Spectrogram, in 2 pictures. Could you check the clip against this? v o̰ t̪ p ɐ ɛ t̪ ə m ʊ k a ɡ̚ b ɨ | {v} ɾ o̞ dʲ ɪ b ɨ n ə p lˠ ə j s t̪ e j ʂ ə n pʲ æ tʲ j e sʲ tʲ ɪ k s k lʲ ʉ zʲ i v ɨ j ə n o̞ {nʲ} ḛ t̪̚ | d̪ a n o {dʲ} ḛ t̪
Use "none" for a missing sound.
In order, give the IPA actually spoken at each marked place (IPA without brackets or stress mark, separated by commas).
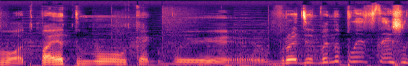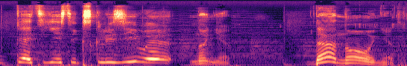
v, nʲ, nʲ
